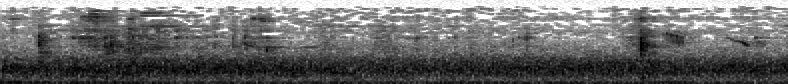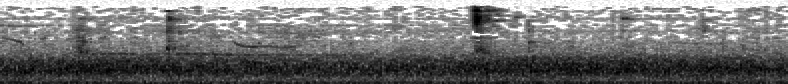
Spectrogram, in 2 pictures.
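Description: Birds calling, with a few short calls and chirps scattered through, over a steady low outdoor rumble.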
